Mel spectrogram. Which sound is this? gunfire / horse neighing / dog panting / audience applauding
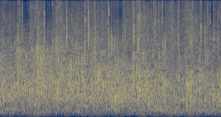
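audience applauding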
